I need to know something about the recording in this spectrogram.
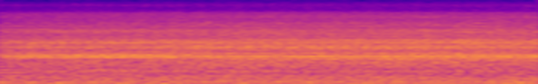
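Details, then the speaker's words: Jeep JK idling during thermostat replacement and coolant flush for overheating; steady thin high-pitched whine over the engine, water pump pulley checked, owner almost positive it is a worn idler pulley. "Also, you hear that whining sound. Now that I've checked my pulley on my water pump, I'm almost positive that's my idler pulley."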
